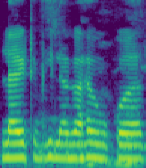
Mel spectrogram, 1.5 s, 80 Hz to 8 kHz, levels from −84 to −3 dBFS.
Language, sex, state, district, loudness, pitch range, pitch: Hindi, female, Bihar, Araria, -16 LUFS, 200-210 Hz, 205 Hz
